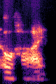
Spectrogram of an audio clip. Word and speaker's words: Ojai: town in in california i think it's ojai that's how you pronounce it where they literally built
